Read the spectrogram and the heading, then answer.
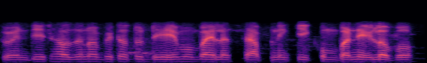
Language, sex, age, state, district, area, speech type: Assamese, male, 30-45, Assam, Dibrugarh, rural, conversation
